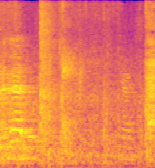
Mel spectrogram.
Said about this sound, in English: I thank you for that one clap.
